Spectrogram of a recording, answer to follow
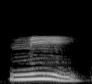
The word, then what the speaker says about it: knee: K is not pronounced when it comes before N at the beginning of a word. Knife, knee.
